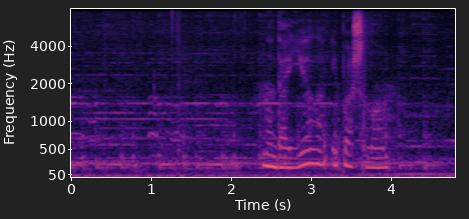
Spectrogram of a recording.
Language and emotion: Russian, sad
